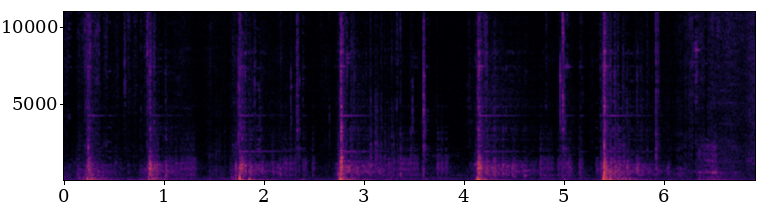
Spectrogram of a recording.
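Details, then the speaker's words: 2018 Renault Duster H4M 1.6 16V, 45,812 km, whistle from about 1700 rpm: water pump pulley spun by hand with belt removed gives gritty, uneven rattling; rough pump bearing with play, 99% sure the noise source, needs replacement. "во-первых мы четко слышим как грубо работает подшипник на помпе То есть я с уверенностью 99 процентов указываю на неё что Точно она шумит"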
